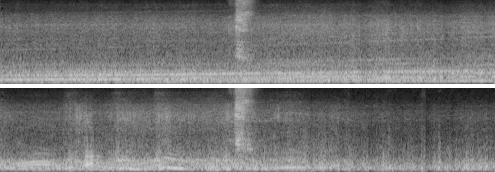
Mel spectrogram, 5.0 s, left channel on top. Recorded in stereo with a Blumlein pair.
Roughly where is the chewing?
Ahead right.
